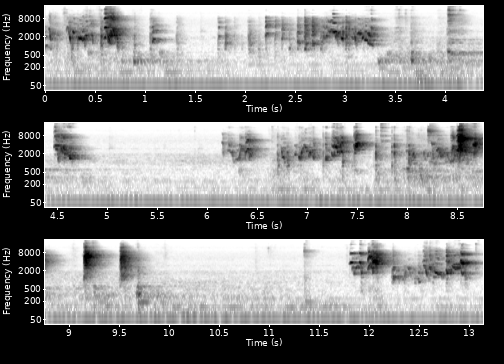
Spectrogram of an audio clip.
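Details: Budgerigars in a small aviary, free flying, chirping in scattered bursts of scratchy, buzzy chatter separated by quiet pauses, with a faint low hum underneath.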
